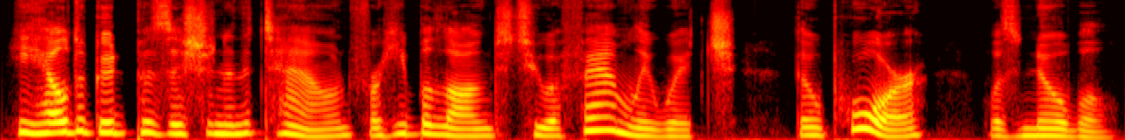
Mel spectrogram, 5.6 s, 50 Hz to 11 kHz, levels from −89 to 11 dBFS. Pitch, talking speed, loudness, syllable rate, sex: 195 Hz, 205 wpm, -19 LUFS, 5.2 syllables/s, female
